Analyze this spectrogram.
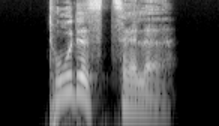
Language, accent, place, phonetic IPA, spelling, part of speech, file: German, Germany, Berlin, [ˈtoːdəsˌt͡sɛlə], Todeszelle, noun, De-Todeszelle.ogg
- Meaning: death row cell; cell in a prison in which a person who has been sentenced to death is held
